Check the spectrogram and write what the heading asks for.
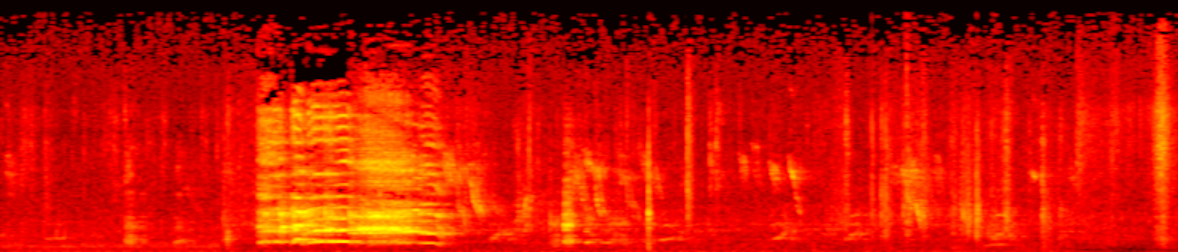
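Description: A rooster crows once, a single long call starting about two and a half seconds in, followed by scattered short, softer clucks from the flock.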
